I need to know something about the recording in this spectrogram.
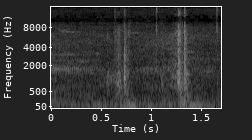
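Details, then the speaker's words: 2003 Isuzu Panther Touring Turbo manual: two quick thunks half a second apart as all door locks actuate together from the switch, crisp and even; central locking working normally. "Oke, untuk central lock-nya juga normal ya. Ini kalau dipencet gini semuanya gerak ya."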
